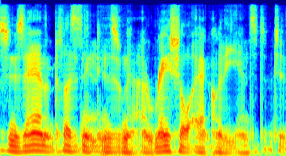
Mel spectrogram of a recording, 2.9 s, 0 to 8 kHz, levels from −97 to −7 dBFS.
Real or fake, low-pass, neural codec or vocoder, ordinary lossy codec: fake; 7.2 kHz; autoencoder, 22.05 kHz, a latent of 192 numbers a frame, VITS, trained on many speakers; MP3, 64 kbps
